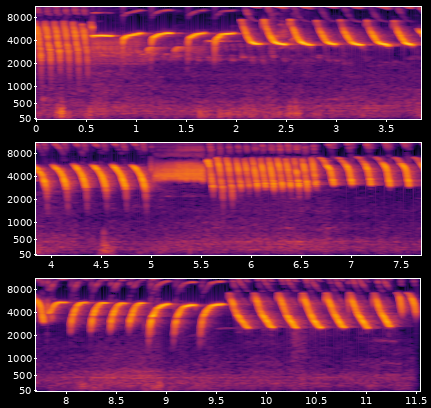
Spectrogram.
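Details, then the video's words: Canary singing loudly and continuously to provoke reluctant canaries into song: rapid repeated downslurred whistles in phrases, with trills and a short buzzy section, steady for nearly twelve seconds. "KENARI GACOR DOR INI MEMANCING KENARI YANG SUSAH BUNYI JADI IKUT GACOR"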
